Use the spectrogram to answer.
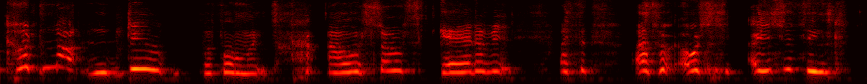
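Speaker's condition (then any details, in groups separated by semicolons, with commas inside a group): Cerebral palsy; very poor handwriting, uses typewriter; speech difficulty, very poor handwriting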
